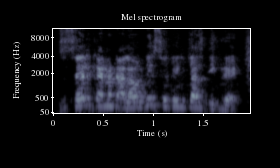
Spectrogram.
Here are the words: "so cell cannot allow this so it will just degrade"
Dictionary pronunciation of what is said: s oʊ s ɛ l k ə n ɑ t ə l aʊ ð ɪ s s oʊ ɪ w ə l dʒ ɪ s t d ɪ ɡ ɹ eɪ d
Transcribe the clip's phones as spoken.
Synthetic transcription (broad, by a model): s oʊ s ɛ l k ə n ɑ t ə l aʊ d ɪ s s ɪ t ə n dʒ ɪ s d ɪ ɡ ɹ eɪ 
